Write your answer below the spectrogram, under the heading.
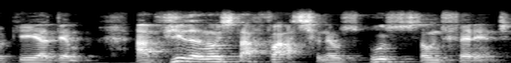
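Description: A man speaks at a medium pitch in a bright, sharp tone. The background is quiet. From Brazil, Minas Gerais (Carmo do Paranaíba); Minas Gerais, Brazil. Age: 70s. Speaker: cattle rancher. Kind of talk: interview. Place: home room. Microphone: video call.

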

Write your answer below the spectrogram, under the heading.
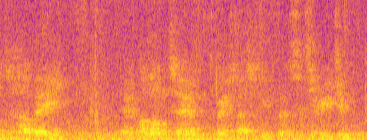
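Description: Loud background noise and audible room echo fill the clip. Over them, a man talks at a very fast pace. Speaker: officer presenting a report. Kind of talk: formal committee report presentation. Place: meeting room.

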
